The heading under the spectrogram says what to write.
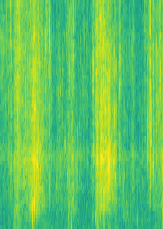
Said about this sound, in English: It's a cold, windy, rainy day. I'd love to be cozied up by the fire inside, sipping hot cocoa. But instead, I'm walking through the mud at my off-grid homestead, Sunny Mountain. Doesn't feel very sunny today.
